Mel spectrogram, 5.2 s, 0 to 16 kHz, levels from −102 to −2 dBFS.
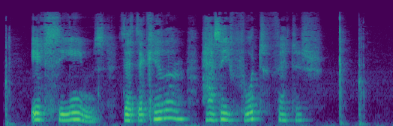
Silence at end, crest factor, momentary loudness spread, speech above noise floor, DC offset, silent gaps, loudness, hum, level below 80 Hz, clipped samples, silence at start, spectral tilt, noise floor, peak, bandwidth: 0.4 s; 20 dB; 14 LU; 21 dB; under 0.1%; none; -33 LUFS; none; -64 dBFS; under 0.1%; 0.05 s; -4.5 dB/octave; -53 dBFS; -14 dBFS; 11.5 kHz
